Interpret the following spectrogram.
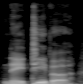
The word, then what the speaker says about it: Naytiba: and adopt the name nativa it actually worked out because shiftup just spelled out in English letters the way native phonetically sounds in Korean in my opinion this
